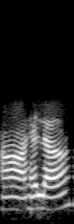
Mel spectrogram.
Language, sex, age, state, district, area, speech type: Maithili, female, 60+, Bihar, Saharsa, rural, conversation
